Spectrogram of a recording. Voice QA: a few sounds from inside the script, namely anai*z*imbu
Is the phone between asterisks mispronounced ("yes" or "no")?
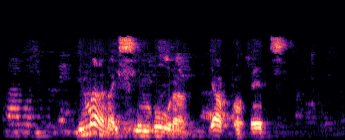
yes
